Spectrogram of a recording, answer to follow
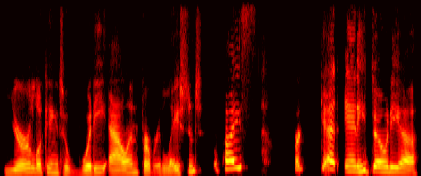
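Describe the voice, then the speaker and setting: Recorded indoors over a video call, this clip has a dry sound with the highs cut off. A woman with a natural, mid-range voice swings widely in pitch at normal speed, reading in a staged play as a chatty radio call-in host and doting, meddling mother. Her emphatic, theatrical delivery comes across as coaxing and teasing.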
